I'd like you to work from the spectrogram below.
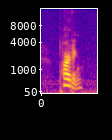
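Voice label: "parting", US English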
